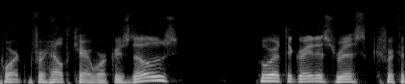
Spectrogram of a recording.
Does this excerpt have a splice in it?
no; 0 cuts

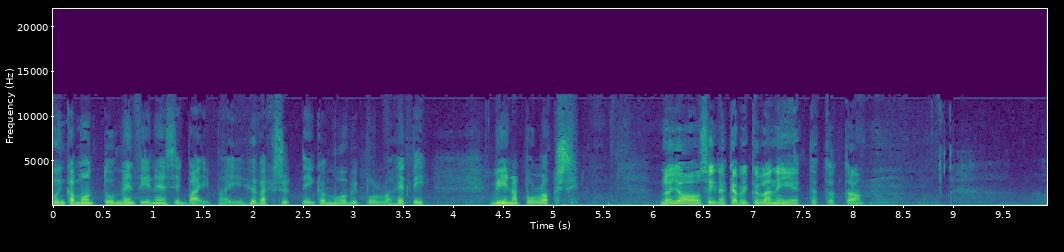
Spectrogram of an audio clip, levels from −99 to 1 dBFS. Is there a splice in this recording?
no; 0 cuts

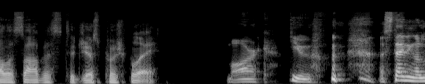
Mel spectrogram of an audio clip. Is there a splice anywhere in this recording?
yes; 1 cut; at 2.9 s

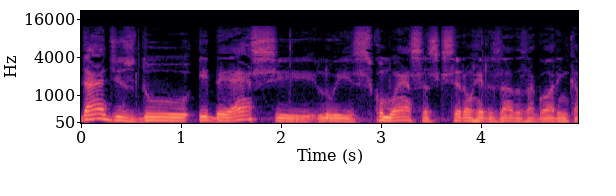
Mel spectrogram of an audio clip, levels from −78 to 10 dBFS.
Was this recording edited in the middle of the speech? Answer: no; 0 cuts

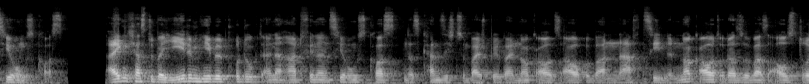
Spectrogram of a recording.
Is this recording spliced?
no; 0 cuts

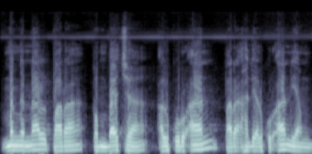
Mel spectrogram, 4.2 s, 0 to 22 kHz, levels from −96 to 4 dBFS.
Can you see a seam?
yes; 1 cut; at 1.1 s

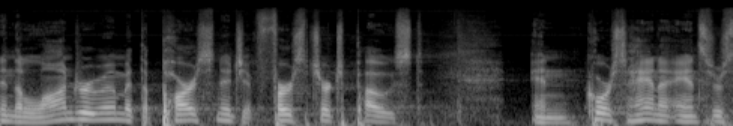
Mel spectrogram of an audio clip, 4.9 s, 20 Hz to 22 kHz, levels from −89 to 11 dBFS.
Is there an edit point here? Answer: yes; 2 cuts; at 2.1 s, 3.9 s

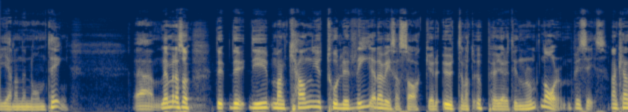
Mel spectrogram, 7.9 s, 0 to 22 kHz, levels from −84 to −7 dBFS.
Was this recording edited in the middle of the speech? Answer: no; 0 cuts

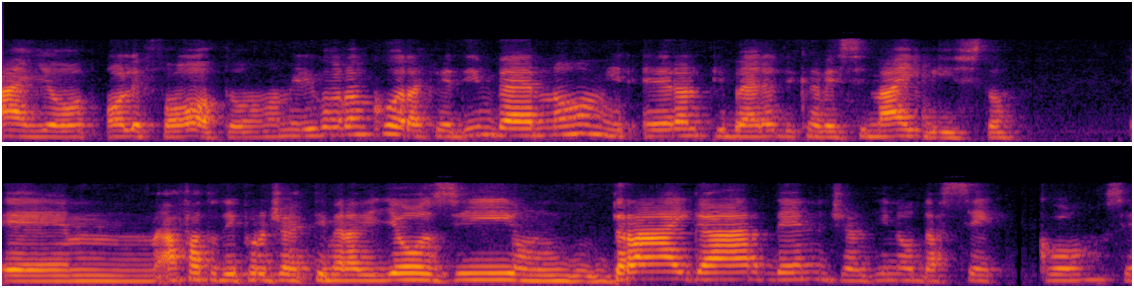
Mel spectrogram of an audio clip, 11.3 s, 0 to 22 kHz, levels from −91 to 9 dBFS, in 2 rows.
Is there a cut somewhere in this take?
no; 0 cuts

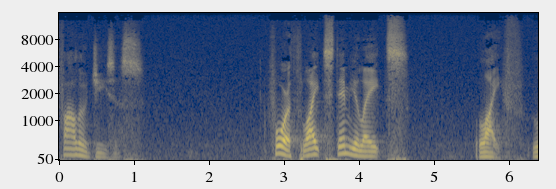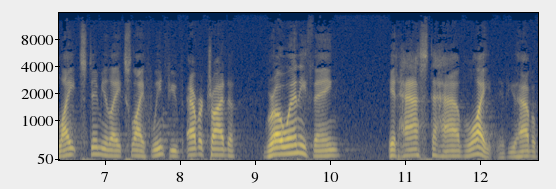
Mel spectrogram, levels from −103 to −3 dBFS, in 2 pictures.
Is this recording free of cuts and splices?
no; 1 cut; at 7.8 s

